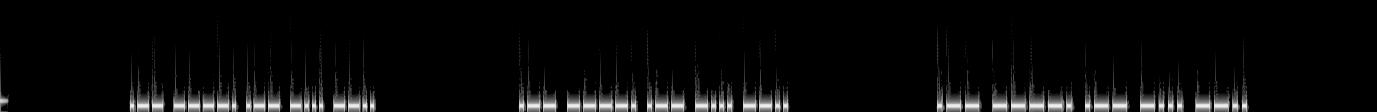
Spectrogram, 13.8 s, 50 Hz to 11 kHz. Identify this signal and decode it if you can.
Morse code, heard as a keyed tone, about 30 wpm, 700 Hz. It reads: W9WBZ W9WBZ W9WBZ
